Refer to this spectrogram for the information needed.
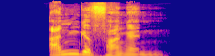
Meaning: past participle of anfangen
- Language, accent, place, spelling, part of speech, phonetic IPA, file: German, Germany, Berlin, angefangen, verb, [ˈanɡəˌfaŋən], De-angefangen.ogg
